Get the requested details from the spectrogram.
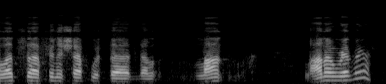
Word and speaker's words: Llano: Yeah, it's the Llano if you're going to do it correct. If it's out of state, it's the Llano.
